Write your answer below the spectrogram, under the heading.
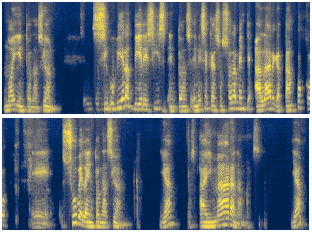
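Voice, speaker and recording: A man's voice: medium pitch, big pitch swings, slow pace, husky. A man teaching a language class on a video call, checking often that students follow. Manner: checks understanding with frequent tag questions.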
